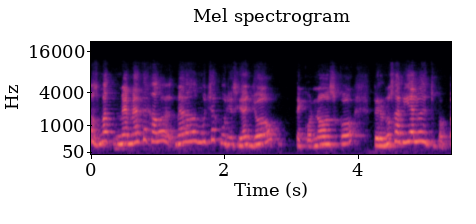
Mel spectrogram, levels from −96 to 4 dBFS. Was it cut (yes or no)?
no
